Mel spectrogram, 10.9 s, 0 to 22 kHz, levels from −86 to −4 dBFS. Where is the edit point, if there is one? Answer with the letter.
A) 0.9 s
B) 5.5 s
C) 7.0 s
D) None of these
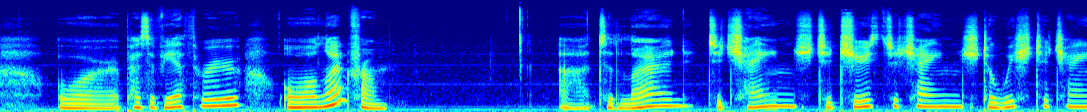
B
